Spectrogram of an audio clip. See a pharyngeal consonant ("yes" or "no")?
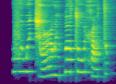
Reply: yes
